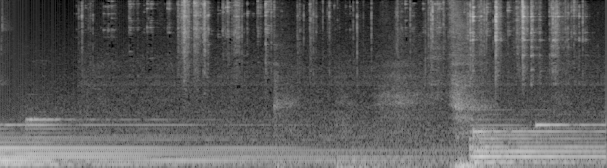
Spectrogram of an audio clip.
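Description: Film score: a low, sustained chord that slowly fades, then a second chord struck about three quarters of the way through. Faint small metallic clinks are scattered underneath.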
